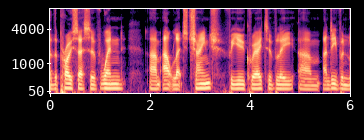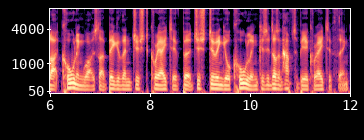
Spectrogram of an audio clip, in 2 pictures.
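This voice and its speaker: A young man co-hosting a casual podcast chat at home, thoughtful and hesitant, slightly croaky from a cold. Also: fairly low pitch, sharp tone, no room sound, clean studio sound. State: hoarse from a cold. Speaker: podcast co-host. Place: small music room at home.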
